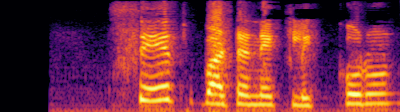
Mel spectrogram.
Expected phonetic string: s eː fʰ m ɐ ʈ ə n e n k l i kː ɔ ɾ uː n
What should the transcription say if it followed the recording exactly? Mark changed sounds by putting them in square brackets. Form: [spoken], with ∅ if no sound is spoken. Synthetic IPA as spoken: s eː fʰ [b] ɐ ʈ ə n e [∅] k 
